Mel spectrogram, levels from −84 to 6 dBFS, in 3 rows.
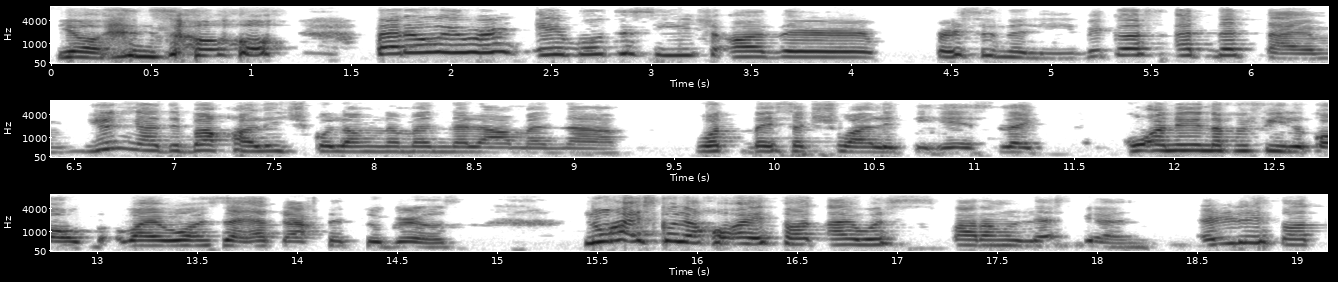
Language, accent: English, Filipino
